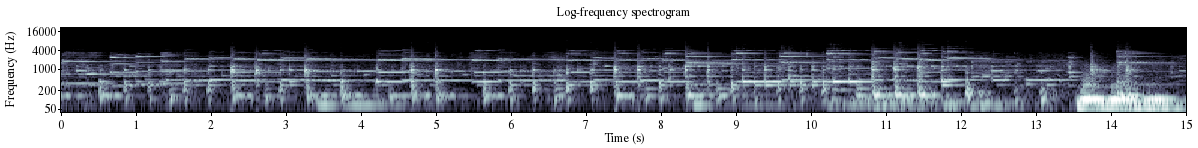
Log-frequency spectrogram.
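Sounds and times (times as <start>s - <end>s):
metallophones ringing: 0.0s - 12.8s, 13.4s - 15.0s
drum strokes: 13.5s - 15.0s.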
